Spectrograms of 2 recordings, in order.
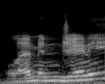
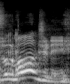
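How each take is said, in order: First: It sounds like the two words lemon and Jenny. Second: It sounds like one single run-together name. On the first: The speaker calls it wrong. "a name that everyone mispronounces" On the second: The speaker calls it right. "It's Lemongeny"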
